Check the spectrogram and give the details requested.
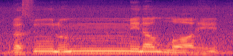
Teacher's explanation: رسول من اللہ، دو پیش کی تنوین کے بعد حروف جر ملون میں سے میم ہے، تو دو پیش کی تنوین کا میم میں ادغام ہوا مع الغنہ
